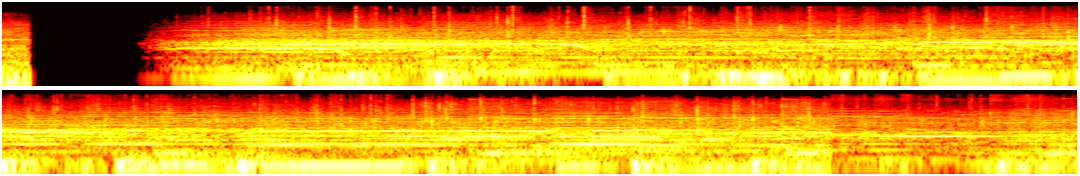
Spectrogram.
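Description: Theatre audience applauding and cheering over the orchestra's curtain-call music, which starts about a second in after a brief silence.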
